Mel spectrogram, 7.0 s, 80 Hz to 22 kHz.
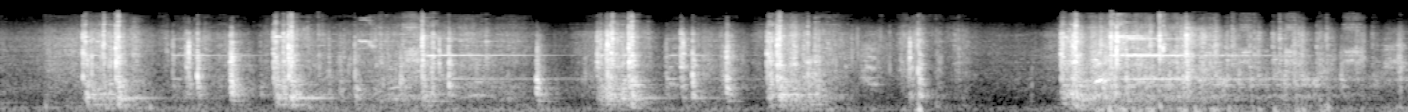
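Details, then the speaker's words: Honda GX160 plate compactor that sat outside for five years, on its first start attempt after refuelling: several pull-cord cranks with rattling and one brief near-catch that dies out, hard starting and failing to start. "Oh, almost."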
